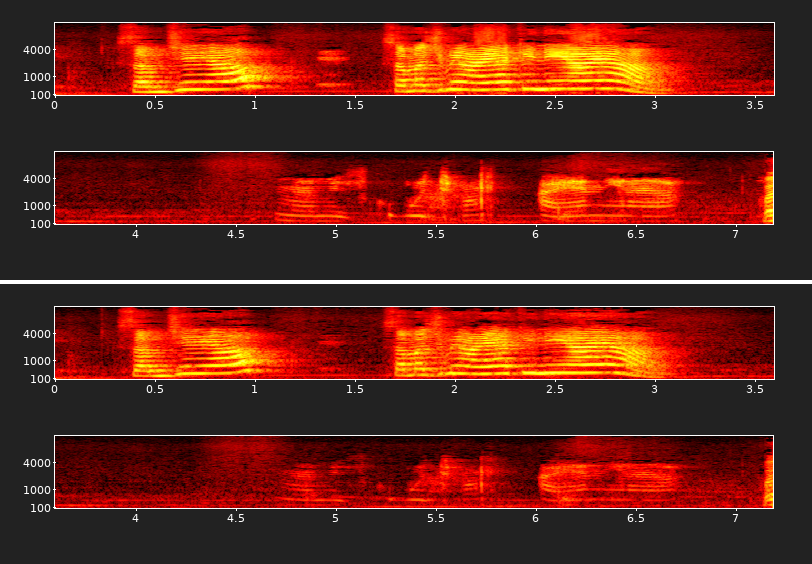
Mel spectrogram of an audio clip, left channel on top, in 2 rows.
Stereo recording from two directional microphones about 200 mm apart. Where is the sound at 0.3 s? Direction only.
55° left (ahead or behind).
